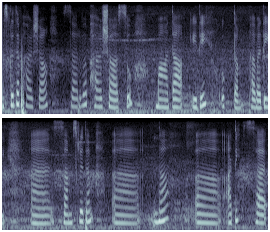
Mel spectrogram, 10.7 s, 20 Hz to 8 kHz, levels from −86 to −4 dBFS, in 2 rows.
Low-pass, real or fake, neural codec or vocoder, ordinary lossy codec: 7.2 kHz; real; none; none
